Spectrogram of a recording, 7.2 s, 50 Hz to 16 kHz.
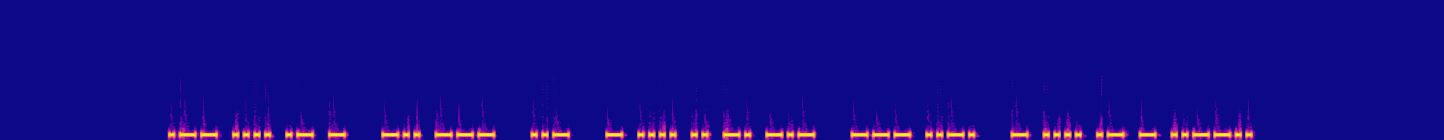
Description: Morse code, heard as a keyed tone, about 42 wpm, 700 Hz. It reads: WHAT DO U THINK OF THAT?
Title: Sentences from Top 200 Words and Abbreviations 45wpm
